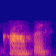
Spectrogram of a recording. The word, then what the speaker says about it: Krampus: Well, forgive me for pronouncing it Krampus. That's only because that's how they pronounce it over there.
